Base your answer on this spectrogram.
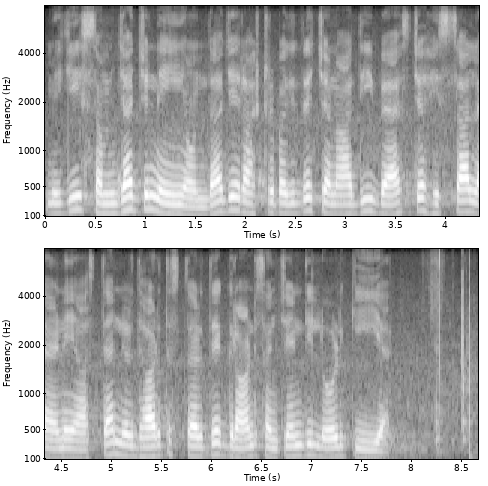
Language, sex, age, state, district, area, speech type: Dogri, male, 18-30, Jammu and Kashmir, Reasi, rural, read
